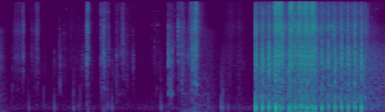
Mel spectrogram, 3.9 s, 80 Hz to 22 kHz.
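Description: A new submachine gun in the video game H1Z1 King of the Kill fires a loud, rapid automatic burst of evenly spaced shots, preceded by scattered quieter clicks and handling sounds.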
